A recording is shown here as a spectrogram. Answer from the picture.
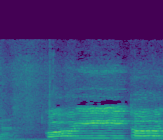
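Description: A woman singing through a microphone: after a brief pause she comes in about half a second in with long held notes, moving to a new note just before the end.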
